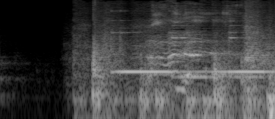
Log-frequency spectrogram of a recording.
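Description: Doorbell chime ringing as a steady held tone, starting just under a second in, with the bell being rung again and again.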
